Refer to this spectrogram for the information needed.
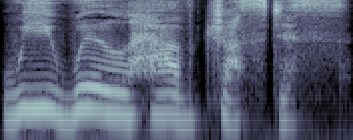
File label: Blood Elf Female Standard Farewell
